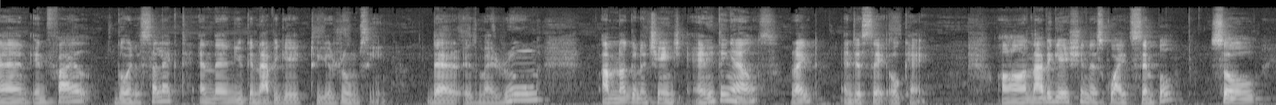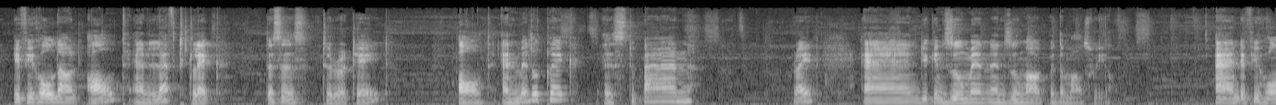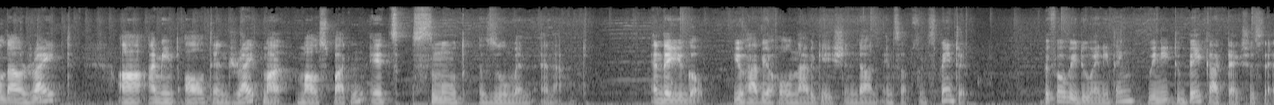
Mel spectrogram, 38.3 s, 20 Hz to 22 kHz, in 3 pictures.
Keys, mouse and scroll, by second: 0.6 click, 2.9-3.8 scroll down 1, 3.8 click, 8.5 click, 10.9-14.2 alt+middle drag, 14.2-17.9 alt+drag, 17.9-21.0 alt+middle drag, 22.1-22.5 scroll up 1, 22.5-22.9 scroll down 1, 23.1-23.6 scroll up 1, 23.6-24.0 scroll down 1, 24.1-27.6 alt+right drag, 28.8-32.3 alt+right drag, 32.6 alt+middle click, 32.7 alt+right click, 33.2 alt+middle click, 33.6-34.9 alt+drag, 34.9-35.4 scroll up 1, 35.4 scroll down 1.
